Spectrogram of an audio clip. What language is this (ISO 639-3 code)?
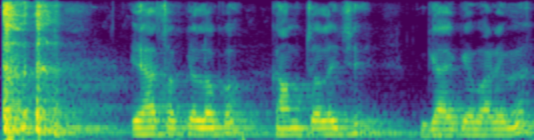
mai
